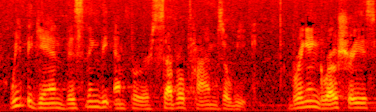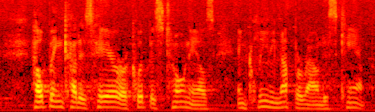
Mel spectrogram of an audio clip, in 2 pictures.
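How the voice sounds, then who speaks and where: Medium in pitch with a dark, mellow tone, this man speaks in a somewhat breathy way at a moderate speed and with ordinary pitch variation. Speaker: author and speaker telling a personal story, one of the roadshow authors. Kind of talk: storytelling / personal anecdote from a book, spoken to an audience.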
